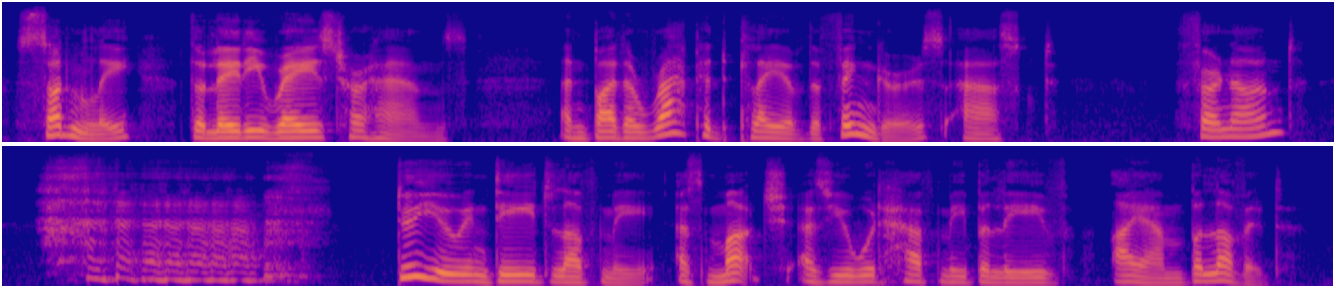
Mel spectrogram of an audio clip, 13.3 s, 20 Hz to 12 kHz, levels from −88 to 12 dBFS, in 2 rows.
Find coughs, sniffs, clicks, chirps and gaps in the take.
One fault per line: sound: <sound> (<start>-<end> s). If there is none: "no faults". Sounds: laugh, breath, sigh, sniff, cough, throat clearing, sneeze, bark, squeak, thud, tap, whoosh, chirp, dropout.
sound: laugh (6.8-8.3 s)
